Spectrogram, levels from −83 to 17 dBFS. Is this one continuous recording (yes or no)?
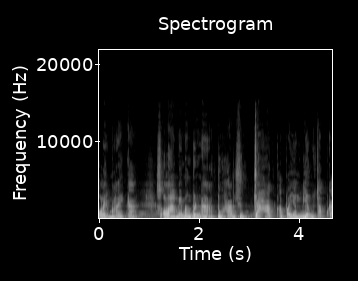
yes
